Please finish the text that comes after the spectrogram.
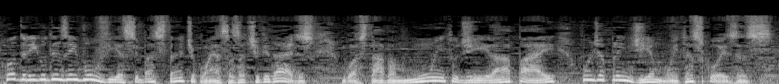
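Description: A man's voice: lowish voice, wildly swooping pitch, a little slow, few pauses, a little mellow, faint music behind. A man with a Brazilian accent narrating a scripted radio drama.

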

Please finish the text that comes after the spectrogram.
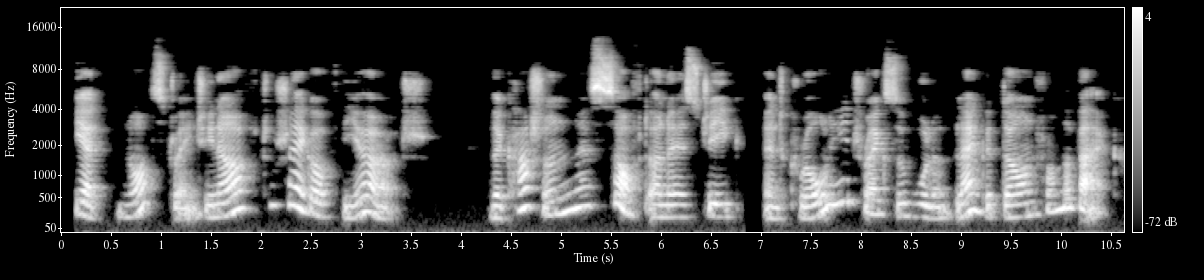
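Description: Female fiction narrator: gentle, unhurried, highly melodic delivery, measured storytelling. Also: distant mic, rough recording. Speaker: podfic narrator.

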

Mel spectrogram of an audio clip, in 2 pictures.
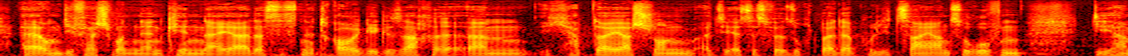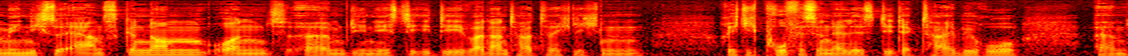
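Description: A man's voice: lowish voice, natural voice. Hesitant, colloquial headmaster played by a man. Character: male school headmaster, friendly, cautious, a bit worried. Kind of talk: semi-improvised school radio play.

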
